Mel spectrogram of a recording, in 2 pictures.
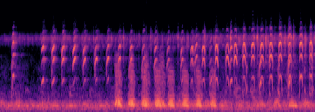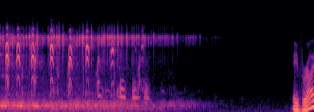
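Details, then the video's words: Black-necked stilts, startled at night in a marsh and unseen in darkness on a muddy bank, perhaps a pair, give sharp, yapping distress notes about three per second in an agitated jumble that fades; a brief rising sound at the end. "these are the distress calls of a black necked stilt perhaps a pair of them we cannot see the sound makers but we can imagine them in the darkness"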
